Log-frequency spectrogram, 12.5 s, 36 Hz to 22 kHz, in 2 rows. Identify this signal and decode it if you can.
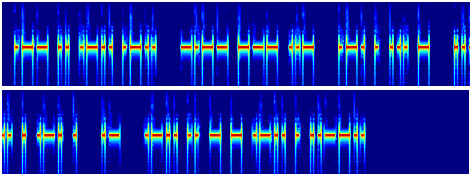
Morse code, heard as a keyed tone, about 25 wpm, 700 Hz. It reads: WILL YOU REST HERE A LITTLE?
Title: Sentences from Top 500 Words 25wpm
